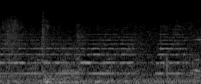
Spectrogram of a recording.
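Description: A faint, steady humming tone with overtones holds one pitch throughout, over low background noise.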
